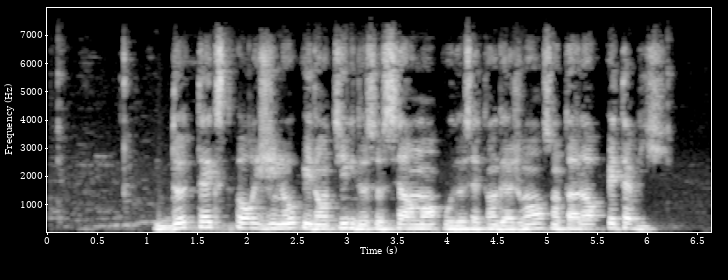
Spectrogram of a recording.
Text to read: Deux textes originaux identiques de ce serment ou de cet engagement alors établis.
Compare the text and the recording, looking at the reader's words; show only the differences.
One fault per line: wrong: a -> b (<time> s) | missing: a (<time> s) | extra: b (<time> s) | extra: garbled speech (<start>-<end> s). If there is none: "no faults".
extra: sont (5.0 s)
